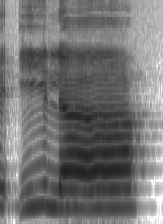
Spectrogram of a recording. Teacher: آگے ایلا، حمزہ زیر ای، لام کھڑا زبر لا، لا کو کھینچنا ہے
